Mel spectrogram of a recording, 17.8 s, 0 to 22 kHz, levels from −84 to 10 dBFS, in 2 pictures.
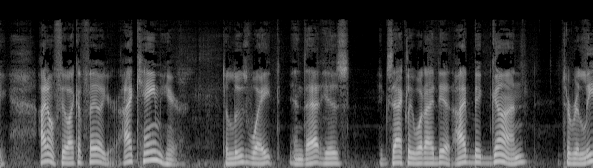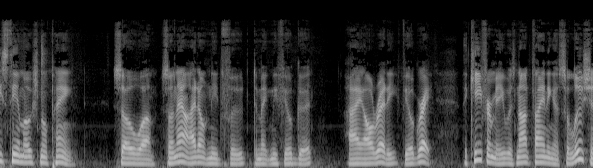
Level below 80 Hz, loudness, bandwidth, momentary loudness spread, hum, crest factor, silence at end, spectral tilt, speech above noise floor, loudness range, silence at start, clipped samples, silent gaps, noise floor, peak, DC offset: -46 dBFS; -19 LUFS; 13.5 kHz; 10 LU; none; 18 dB; 0 s; -6 dB/octave; 34 dB; 2 LU; 0 s; under 0.1%; none; -52 dBFS; 0 dBFS; under 0.1%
